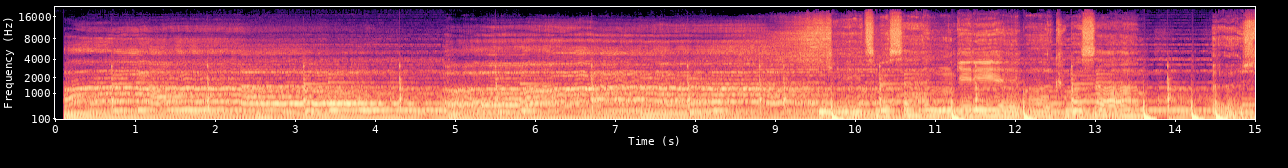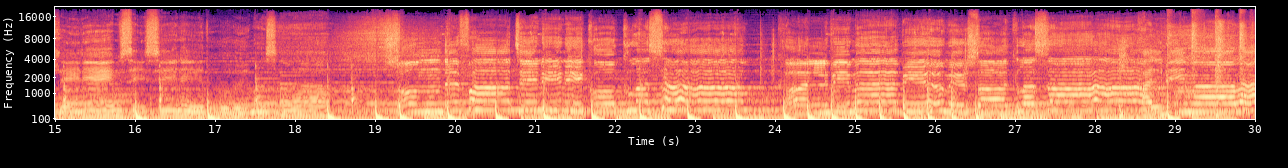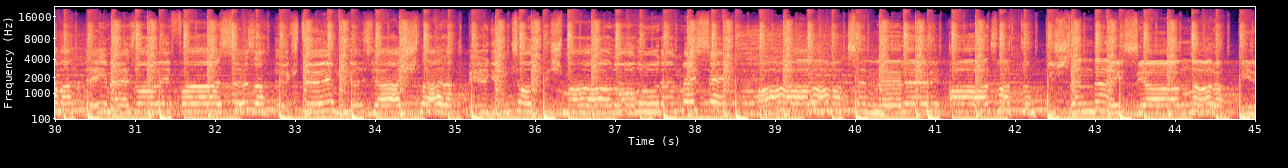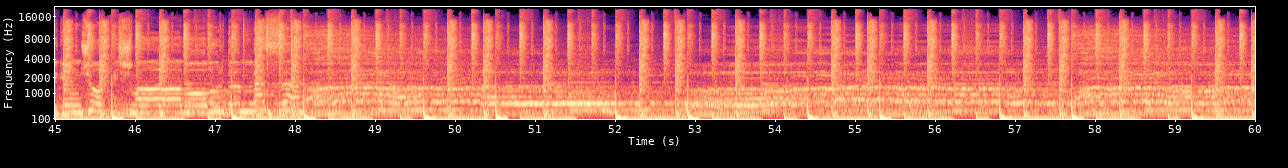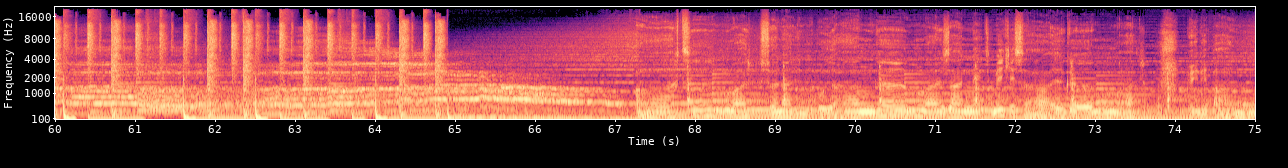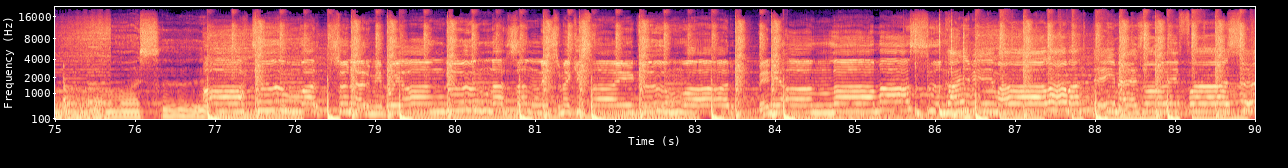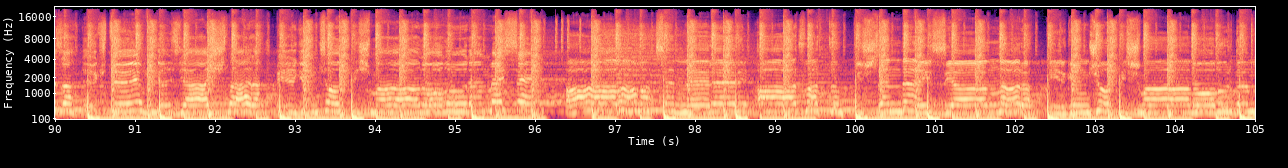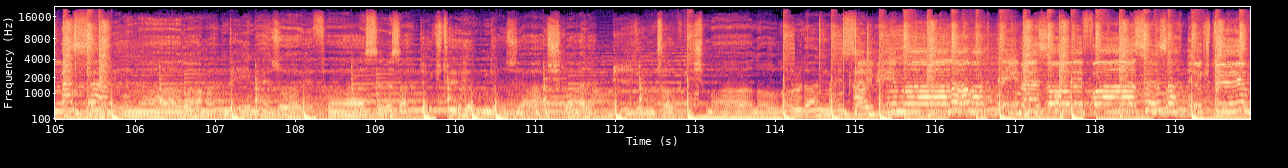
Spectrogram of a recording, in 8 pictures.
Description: آهنگ ترکیه ای آهنگ غمگین ترکیه ای آهنگ هیت ترکیه ای ریمیکس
